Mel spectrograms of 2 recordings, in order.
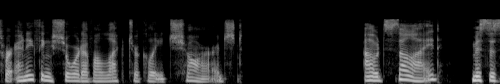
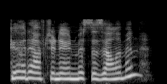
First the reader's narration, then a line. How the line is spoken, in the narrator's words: Yvonne said brightly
